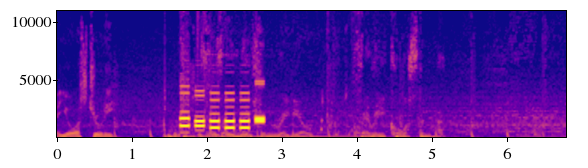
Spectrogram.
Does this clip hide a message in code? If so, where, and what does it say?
Yes: multi-frequency trunk signalling (R1, as on North American trunks) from 1.6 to 2.8 s, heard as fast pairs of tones, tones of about 120 ms. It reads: KP 9888 ST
